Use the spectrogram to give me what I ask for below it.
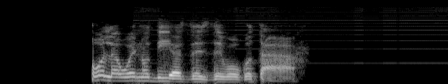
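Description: From 1.33 s to the end, current drawn by the USB bus in 1 ms frames leaks into the audio path through the power or ground, producing a USB whine: a fixed-pitch 1 kHz tone with a harmonic series reaching up to its strongest component at 19 kHz, sitting around 25 dB below the speech.

At 1.63 s a burst of packet loss leaves the receiver without audio until 1.72 s. It bridges about 53 ms by continuing the last sound and fading it, heard as a held buzz or fading hiss, then resumes with about 60 ms of speech gone.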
